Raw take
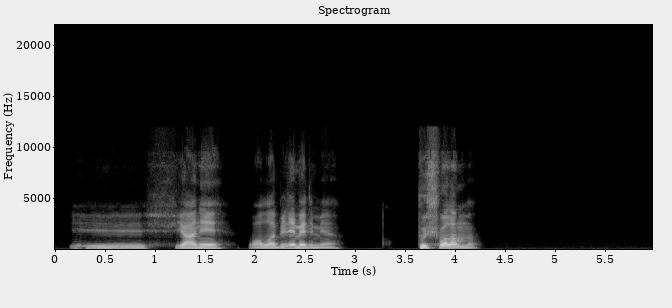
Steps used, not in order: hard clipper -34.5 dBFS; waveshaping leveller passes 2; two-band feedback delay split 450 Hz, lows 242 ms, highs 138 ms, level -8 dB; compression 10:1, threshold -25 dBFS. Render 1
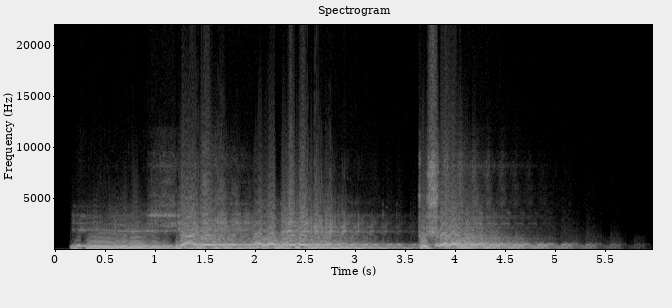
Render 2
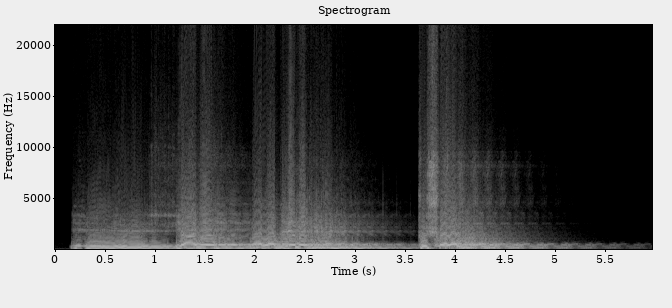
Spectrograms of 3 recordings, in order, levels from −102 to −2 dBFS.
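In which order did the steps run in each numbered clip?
compression > two-band feedback delay > hard clipper > waveshaping leveller; waveshaping leveller > compression > two-band feedback delay > hard clipper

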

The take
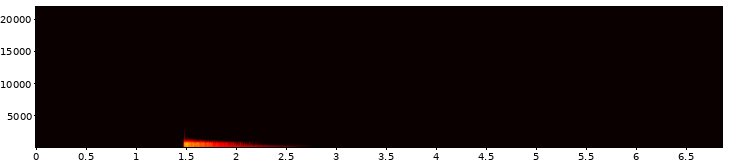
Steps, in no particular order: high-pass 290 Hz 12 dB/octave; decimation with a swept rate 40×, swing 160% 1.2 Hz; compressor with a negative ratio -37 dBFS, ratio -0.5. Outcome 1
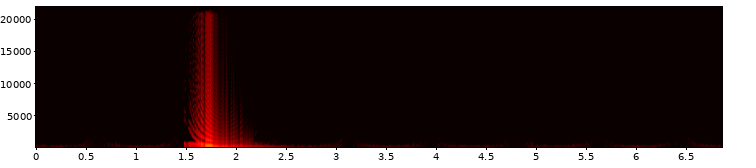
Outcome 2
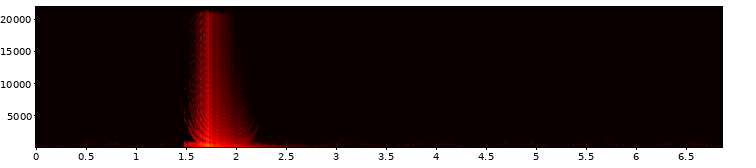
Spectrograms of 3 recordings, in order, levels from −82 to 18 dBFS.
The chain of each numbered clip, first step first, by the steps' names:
compressor with a negative ratio > high-pass > decimation with a swept rate; compressor with a negative ratio > decimation with a swept rate > high-pass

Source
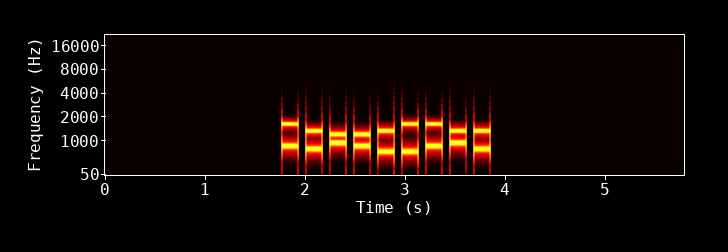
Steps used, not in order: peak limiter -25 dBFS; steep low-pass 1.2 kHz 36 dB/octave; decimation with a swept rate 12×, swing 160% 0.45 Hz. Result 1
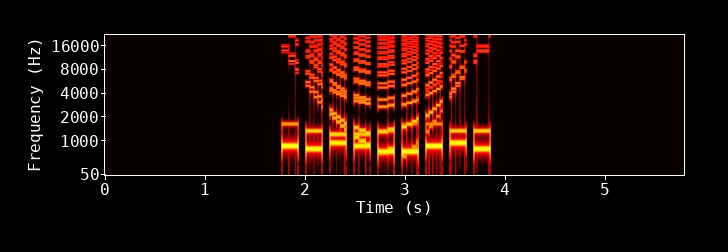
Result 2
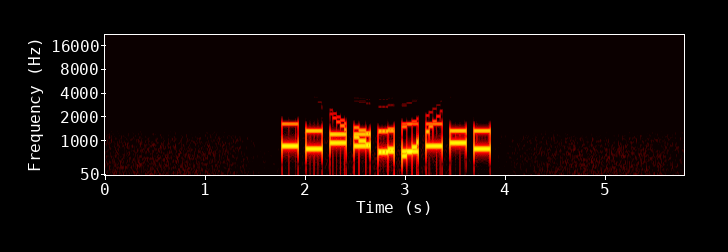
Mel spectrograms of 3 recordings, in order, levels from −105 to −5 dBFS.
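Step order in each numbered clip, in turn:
steep low-pass > peak limiter > decimation with a swept rate; peak limiter > decimation with a swept rate > steep low-pass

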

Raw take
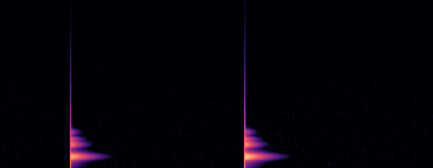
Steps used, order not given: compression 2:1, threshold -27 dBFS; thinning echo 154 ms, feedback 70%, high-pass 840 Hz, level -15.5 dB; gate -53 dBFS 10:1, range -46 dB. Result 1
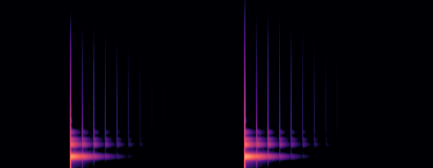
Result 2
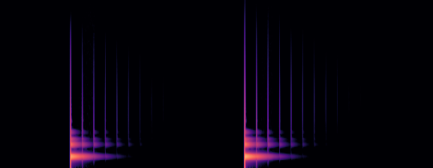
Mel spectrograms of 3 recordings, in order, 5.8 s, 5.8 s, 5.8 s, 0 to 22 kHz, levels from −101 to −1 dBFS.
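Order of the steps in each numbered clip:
gate > thinning echo > compression; compression > gate > thinning echo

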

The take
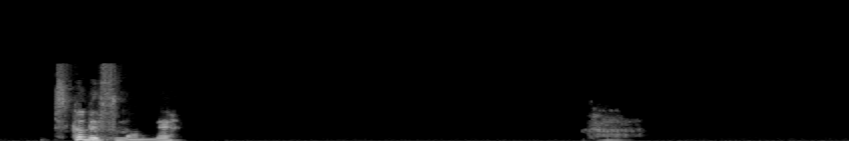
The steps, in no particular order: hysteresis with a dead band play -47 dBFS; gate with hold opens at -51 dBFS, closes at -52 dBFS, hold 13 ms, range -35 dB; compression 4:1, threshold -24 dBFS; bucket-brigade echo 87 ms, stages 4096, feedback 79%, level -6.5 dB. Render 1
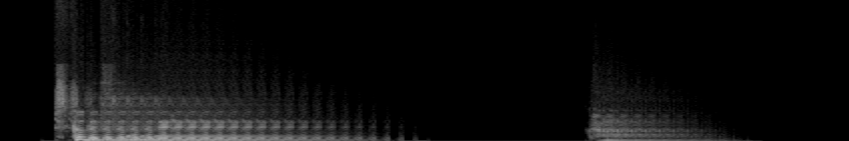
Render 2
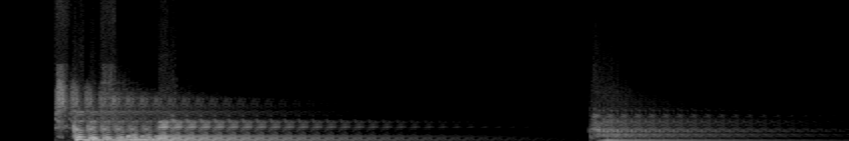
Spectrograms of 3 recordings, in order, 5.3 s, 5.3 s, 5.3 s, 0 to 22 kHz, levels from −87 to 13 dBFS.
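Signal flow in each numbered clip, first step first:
gate with hold > bucket-brigade echo > compression > hysteresis with a dead band; compression > hysteresis with a dead band > gate with hold > bucket-brigade echo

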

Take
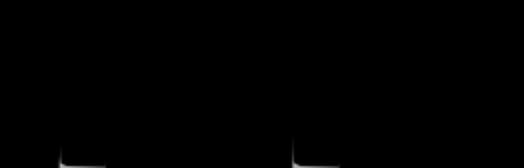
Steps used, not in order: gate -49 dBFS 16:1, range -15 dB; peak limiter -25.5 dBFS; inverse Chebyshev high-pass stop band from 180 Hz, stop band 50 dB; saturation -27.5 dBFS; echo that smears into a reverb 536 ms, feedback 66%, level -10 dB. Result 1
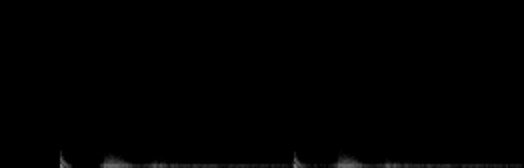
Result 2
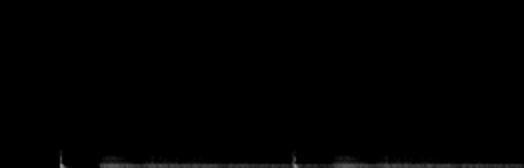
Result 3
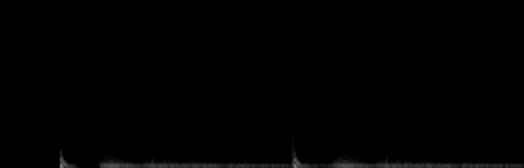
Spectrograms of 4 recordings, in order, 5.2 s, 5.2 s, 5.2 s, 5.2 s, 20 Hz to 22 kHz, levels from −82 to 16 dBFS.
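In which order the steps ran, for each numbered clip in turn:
echo that smears into a reverb > peak limiter > saturation > inverse Chebyshev high-pass > gate; inverse Chebyshev high-pass > peak limiter > gate > saturation > echo that smears into a reverb; gate > peak limiter > echo that smears into a reverb > saturation > inverse Chebyshev high-pass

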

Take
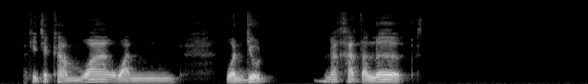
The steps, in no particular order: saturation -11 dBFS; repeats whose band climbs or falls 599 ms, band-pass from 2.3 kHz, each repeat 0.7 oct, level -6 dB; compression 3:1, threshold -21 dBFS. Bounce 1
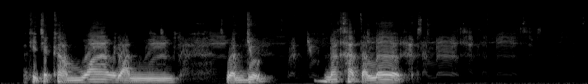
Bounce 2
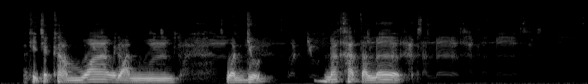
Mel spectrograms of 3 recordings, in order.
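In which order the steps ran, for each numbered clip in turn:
saturation > compression > repeats whose band climbs or falls; compression > saturation > repeats whose band climbs or falls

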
